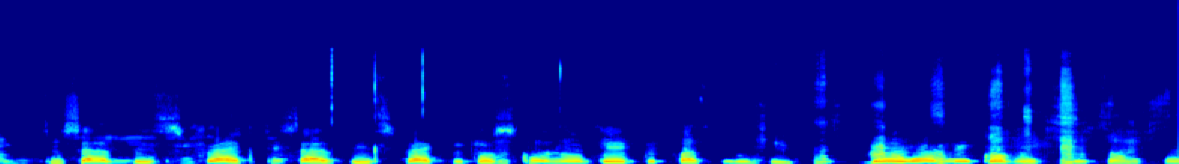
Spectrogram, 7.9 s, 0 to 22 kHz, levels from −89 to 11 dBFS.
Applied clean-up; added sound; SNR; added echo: neural mask model Resemble Enhance denoiser.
